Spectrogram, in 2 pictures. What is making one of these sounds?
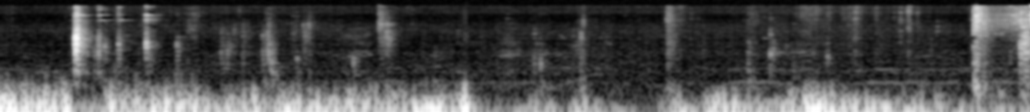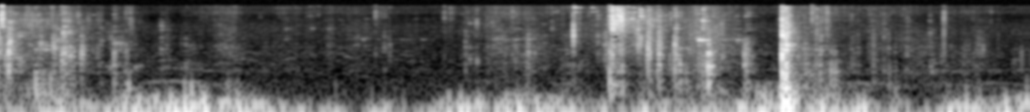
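Footsteps crunch and scrape on loose stones.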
